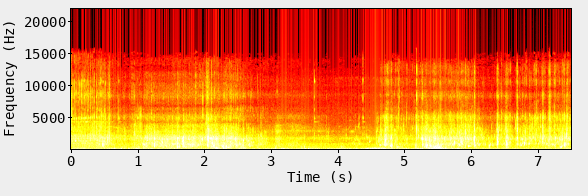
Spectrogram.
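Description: A hooked small bass being reeled in, thrashing and splashing at the water's surface in the second half, over a steady low rumble of wind on the microphone.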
